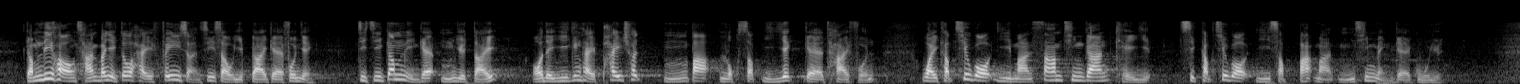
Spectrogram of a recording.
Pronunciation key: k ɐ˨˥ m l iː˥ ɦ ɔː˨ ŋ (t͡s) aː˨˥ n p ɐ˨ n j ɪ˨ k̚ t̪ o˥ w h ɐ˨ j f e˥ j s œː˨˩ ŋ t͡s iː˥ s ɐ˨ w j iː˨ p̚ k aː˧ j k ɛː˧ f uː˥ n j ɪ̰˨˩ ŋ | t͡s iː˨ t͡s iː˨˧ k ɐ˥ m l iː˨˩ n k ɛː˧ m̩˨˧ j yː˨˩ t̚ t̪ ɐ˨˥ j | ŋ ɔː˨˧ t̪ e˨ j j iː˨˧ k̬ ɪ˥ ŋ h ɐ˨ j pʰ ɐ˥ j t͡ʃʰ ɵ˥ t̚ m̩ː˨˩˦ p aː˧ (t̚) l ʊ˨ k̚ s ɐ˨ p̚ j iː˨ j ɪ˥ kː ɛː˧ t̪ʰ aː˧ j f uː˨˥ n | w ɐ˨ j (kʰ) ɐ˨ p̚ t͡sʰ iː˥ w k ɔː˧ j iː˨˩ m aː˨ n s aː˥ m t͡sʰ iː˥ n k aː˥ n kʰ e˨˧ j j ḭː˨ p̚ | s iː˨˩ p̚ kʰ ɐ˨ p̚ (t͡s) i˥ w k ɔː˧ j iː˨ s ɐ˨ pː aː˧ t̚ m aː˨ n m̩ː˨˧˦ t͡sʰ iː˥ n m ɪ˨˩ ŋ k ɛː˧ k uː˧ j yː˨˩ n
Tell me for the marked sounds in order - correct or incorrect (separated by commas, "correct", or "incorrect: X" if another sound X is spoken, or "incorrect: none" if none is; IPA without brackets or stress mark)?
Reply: incorrect: t͡sʰ, incorrect: k̚, correct, incorrect: t͡sʰ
